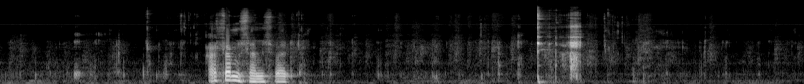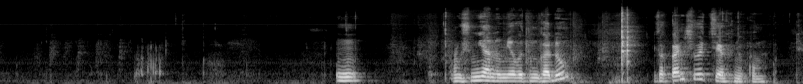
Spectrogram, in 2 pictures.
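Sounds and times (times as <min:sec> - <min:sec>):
person chewing and smacking lips: 0:00.6 - 0:02.1, 0:03.0 - 0:10.3.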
